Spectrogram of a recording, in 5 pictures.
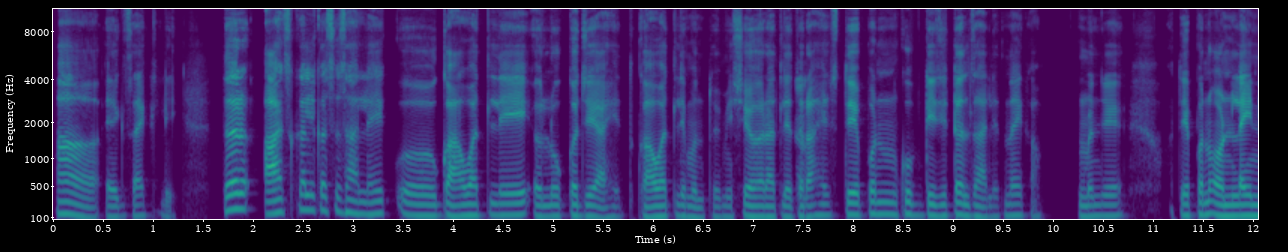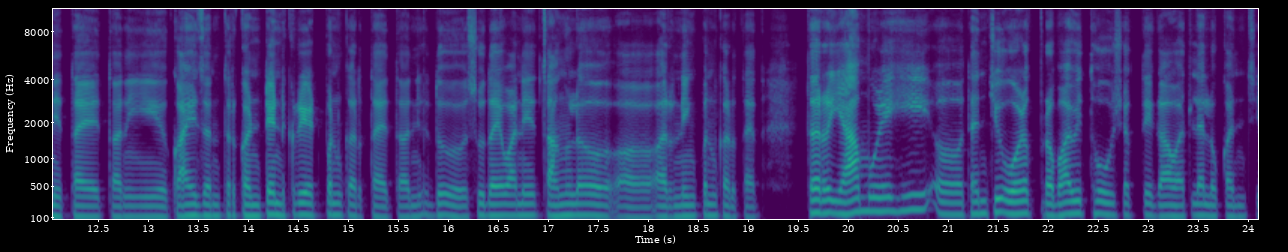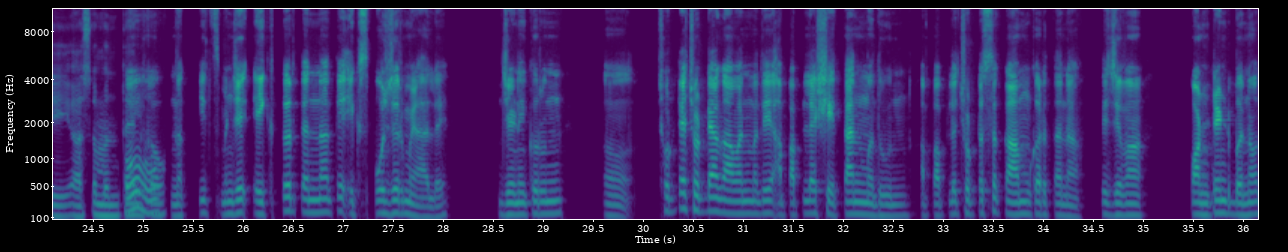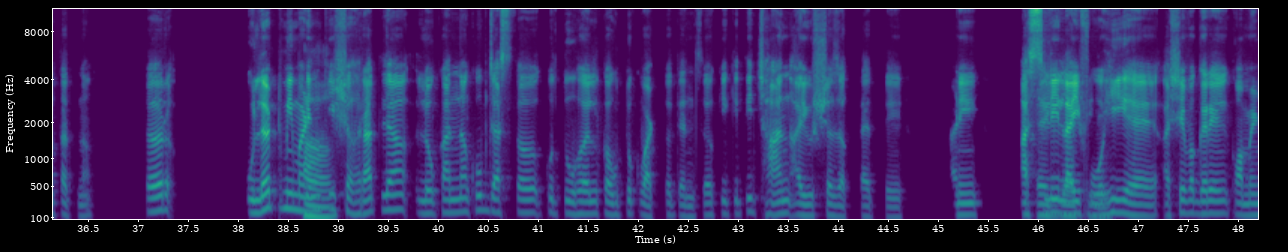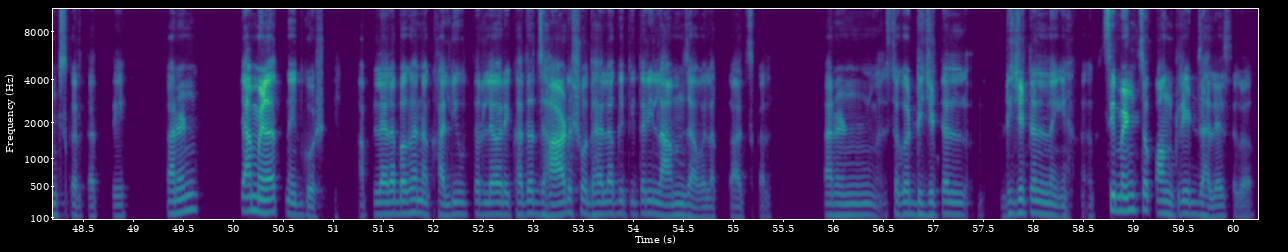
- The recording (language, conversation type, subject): Marathi, podcast, डिजिटल जगामुळे तुमची स्वतःची ओळख आणि आत्मप्रतिमा कशी बदलली आहे?
- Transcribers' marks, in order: in English: "एक्झॅक्टली"; tapping; in English: "एक्सपोजर"; in Hindi: "असली लाईफ वही है"; in English: "एक्झॅक्टली"; in English: "कमेंट्स"; other noise; chuckle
